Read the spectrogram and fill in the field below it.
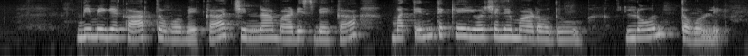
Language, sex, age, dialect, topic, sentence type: Kannada, female, 36-40, Coastal/Dakshin, banking, statement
